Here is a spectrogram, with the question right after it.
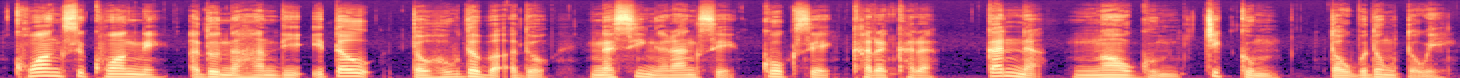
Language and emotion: Manipuri, neutral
